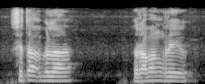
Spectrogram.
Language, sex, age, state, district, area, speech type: Santali, male, 30-45, West Bengal, Birbhum, rural, spontaneous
